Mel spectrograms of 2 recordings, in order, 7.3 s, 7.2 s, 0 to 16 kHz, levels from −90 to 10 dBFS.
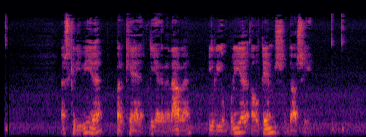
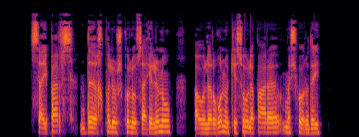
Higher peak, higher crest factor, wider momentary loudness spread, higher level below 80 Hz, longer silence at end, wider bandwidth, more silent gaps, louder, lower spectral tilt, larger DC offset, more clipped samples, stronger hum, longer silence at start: second, -8 dBFS vs 0 dBFS; about the same, 20 dB vs 16 dB; first, 16 LU vs 5 LU; second, -70 dBFS vs -54 dBFS; second, 0.45 s vs 0.8 s; about the same, 11.5 kHz vs 11.5 kHz; second, none vs 3.46-3.50 s, 3.77-3.88 s; second, -26 LUFS vs -15 LUFS; about the same, -3 dB/octave vs -3 dB/octave; neither; neither; neither; second, 0.1 s vs 0.6 s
